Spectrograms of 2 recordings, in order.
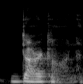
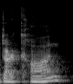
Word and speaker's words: Darkon: I wonder if this one's called Darkon or something like. The emphasis is on the wrong syllable.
